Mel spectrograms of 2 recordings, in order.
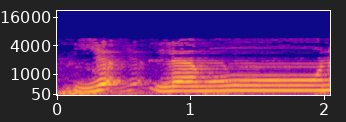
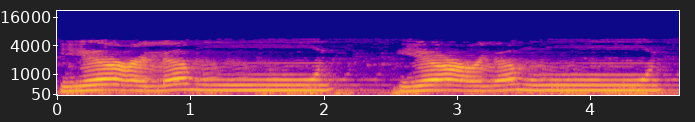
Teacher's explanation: حمزہ اور عین. حمزہ جو سخت اور جھٹکے والی ہوتی ہے، عین نرمی اور بغیر جھٹکے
